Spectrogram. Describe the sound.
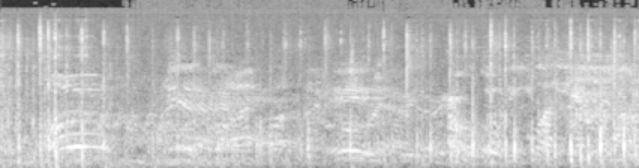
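A rider arrives on horseback, with rapid, uneven hoofbeats that keep up a quick galloping rhythm throughout. The hooves form a busy, clattering pattern of many strikes.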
